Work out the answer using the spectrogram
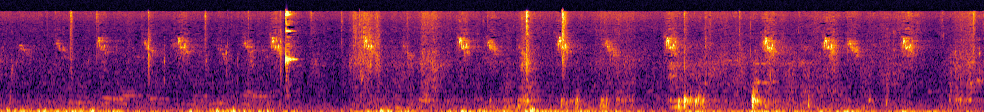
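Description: Faint small-bird chirps, short and high, every second or so. Under them are soft handling sounds and a few light clicks and knocks as hands toss sliced liver in flour on a metal tray.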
